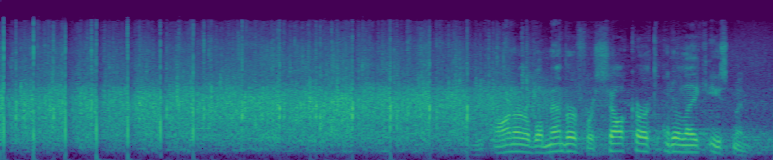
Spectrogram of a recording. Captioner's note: applause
